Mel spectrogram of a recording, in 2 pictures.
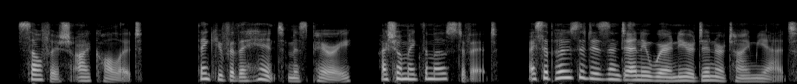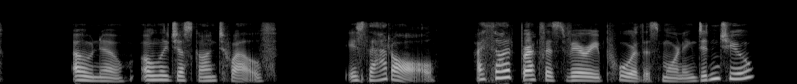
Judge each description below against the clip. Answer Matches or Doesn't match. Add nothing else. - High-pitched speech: Matches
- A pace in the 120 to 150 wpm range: Doesn't match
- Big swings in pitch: Matches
